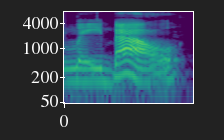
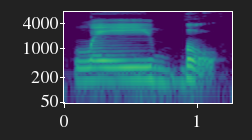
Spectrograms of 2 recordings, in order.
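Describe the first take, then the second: First: The second syllable has a full short vowel. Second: The second syllable has a weak schwa vowel. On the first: The speaker calls it wrong. "But this vowel isn't short. We don't say label" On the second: The speaker calls it right. "It's just a schwa. It's almost like it doesn't even exist"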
